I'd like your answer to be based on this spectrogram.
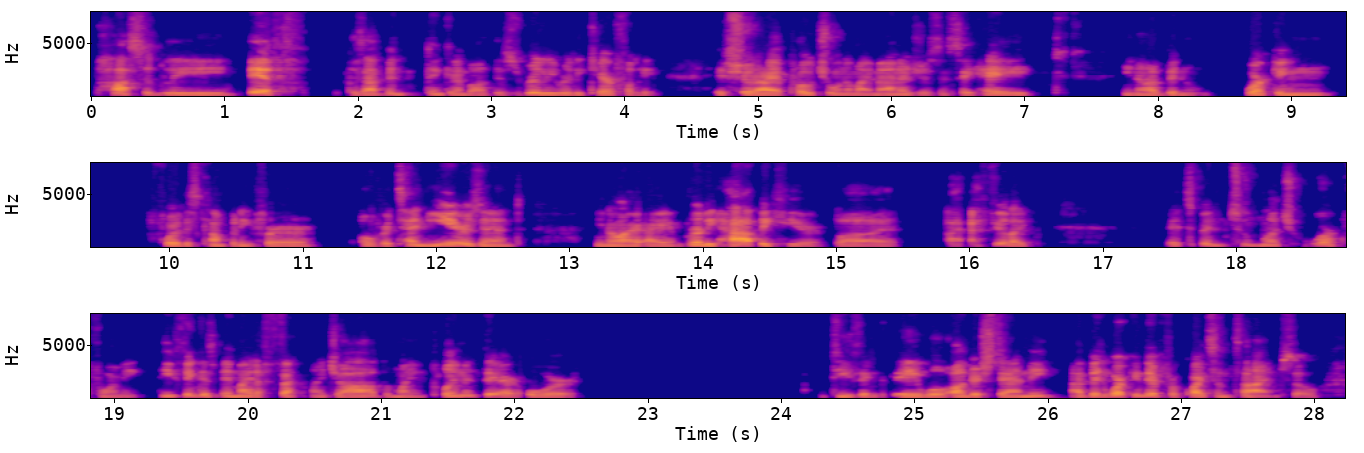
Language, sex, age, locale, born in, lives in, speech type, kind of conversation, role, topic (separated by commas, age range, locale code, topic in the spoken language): English, male, 30-34, en-US, United States, United States, conversation, advice, user, How can I balance work responsibilities while making steady progress on my personal goals?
